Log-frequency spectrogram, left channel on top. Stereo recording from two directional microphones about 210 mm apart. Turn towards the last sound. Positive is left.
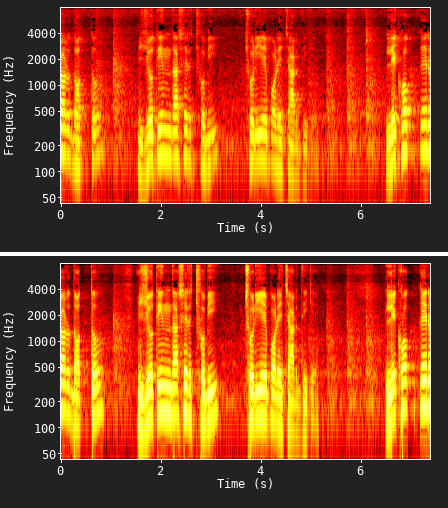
turn(degrees=-55)  # may be behind; listen again after turning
